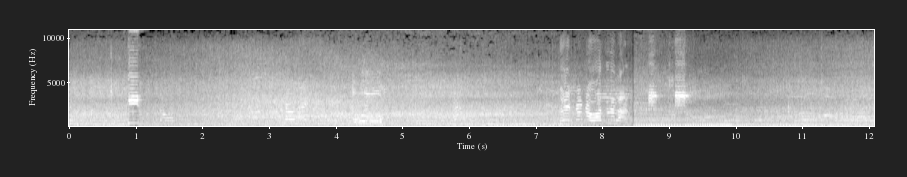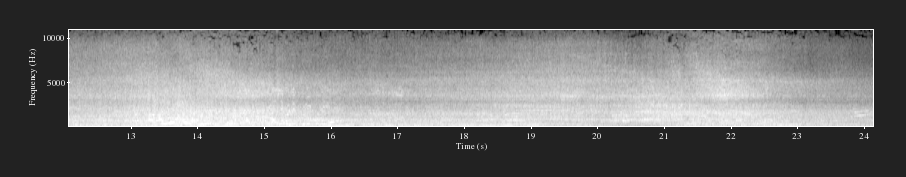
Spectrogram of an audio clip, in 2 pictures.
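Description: Buses driving slowly past one after another, engines running, with horns tooting now and then over a crowd's voices.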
